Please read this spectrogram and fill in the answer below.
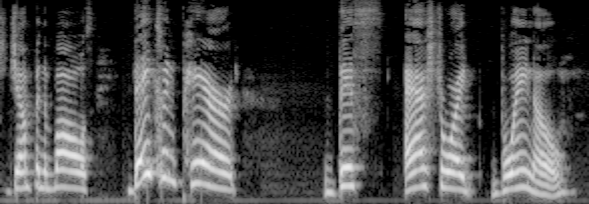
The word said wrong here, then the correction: Bennu: to being like that. Bennu. His name is Bennu. I always say his name wrong.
